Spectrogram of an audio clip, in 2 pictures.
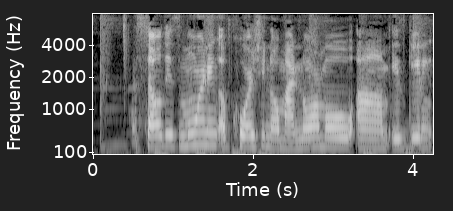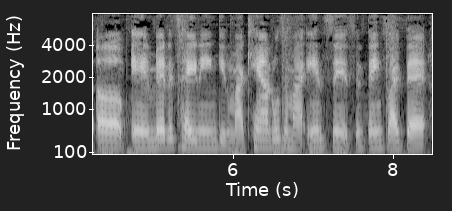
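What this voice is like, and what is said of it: Congested, stuffy-nosed voice. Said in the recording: “you can probably even hear it in my voice. I'm a little bit stopped up.”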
